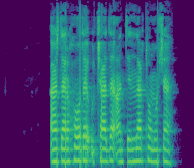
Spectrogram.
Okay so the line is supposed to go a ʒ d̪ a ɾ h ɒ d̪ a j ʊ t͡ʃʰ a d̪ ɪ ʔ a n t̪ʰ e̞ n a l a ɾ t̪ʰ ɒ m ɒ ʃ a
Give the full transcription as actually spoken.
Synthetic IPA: a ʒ d̪ a ɾ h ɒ d̪ a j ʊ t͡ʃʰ a d̪ ɪ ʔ a n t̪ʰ e̞ n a l a ɾ t̪ʰ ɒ m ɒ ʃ a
